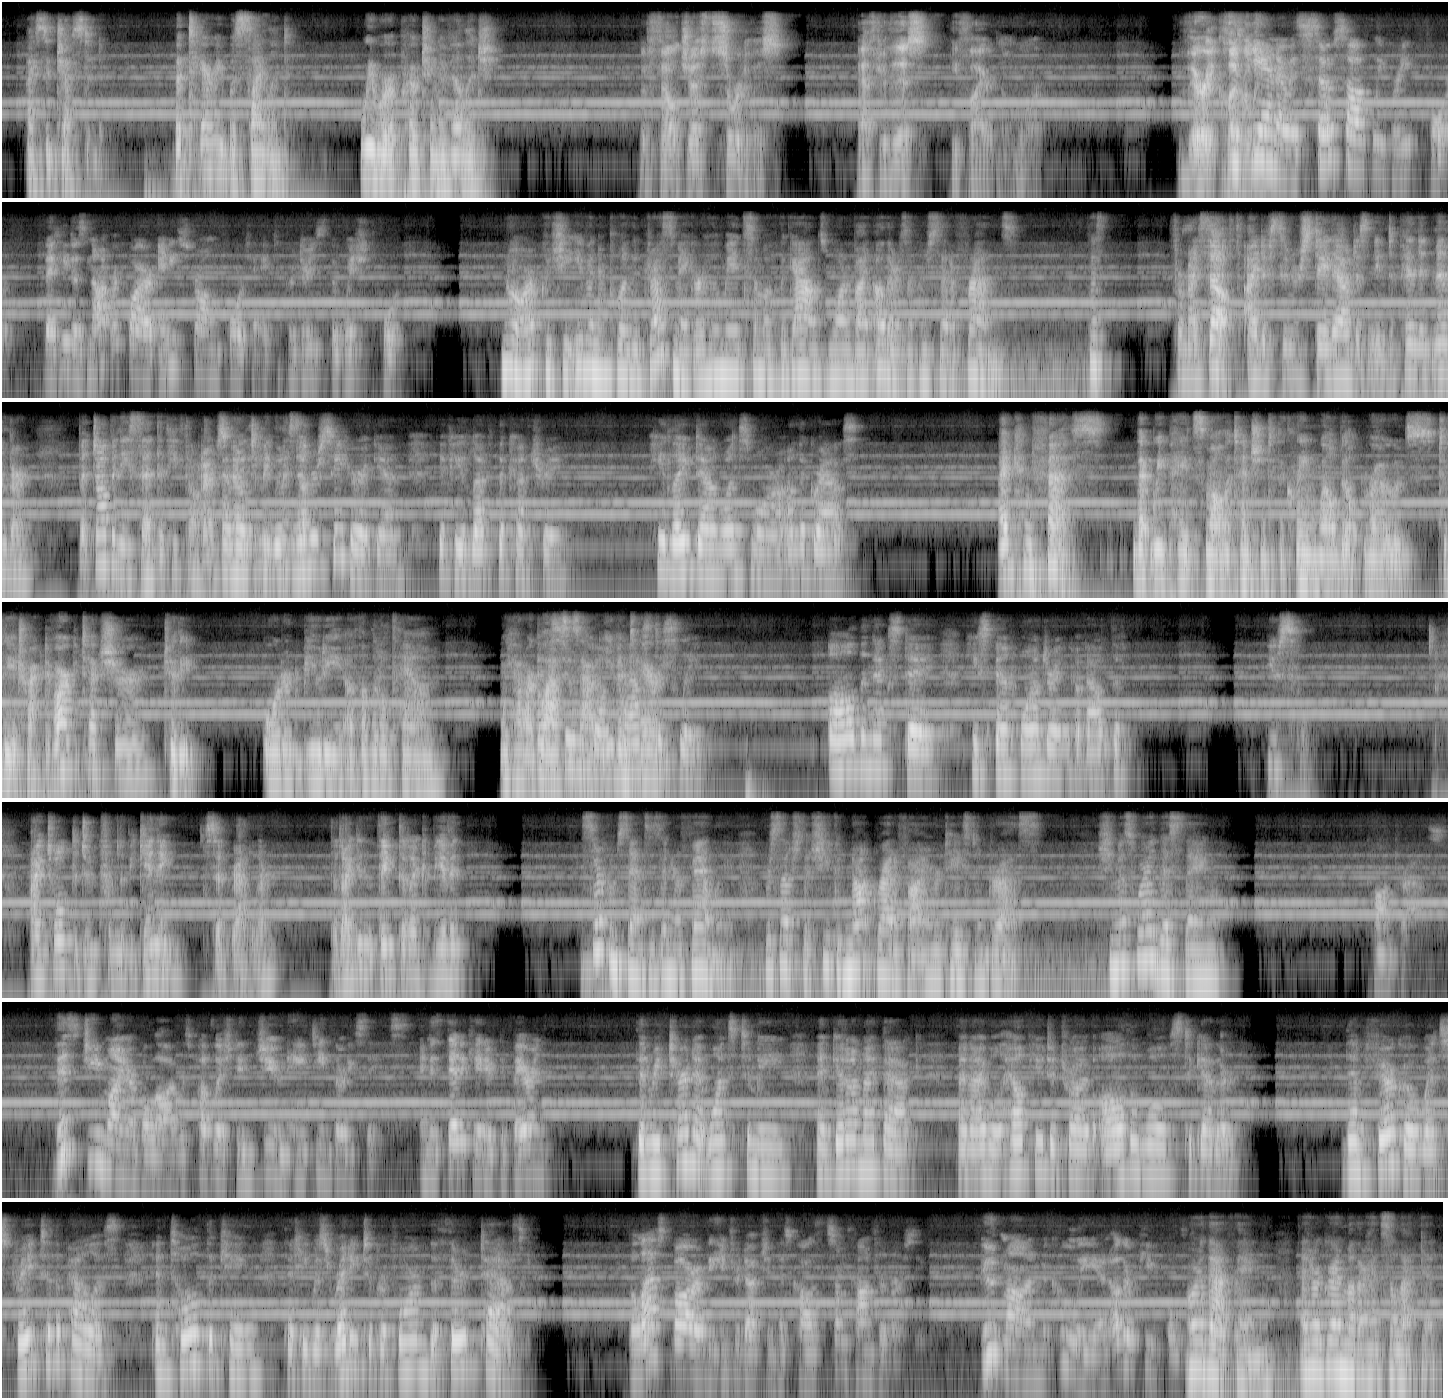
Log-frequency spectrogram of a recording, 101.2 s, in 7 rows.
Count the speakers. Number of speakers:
6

